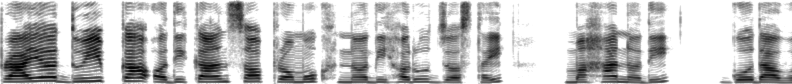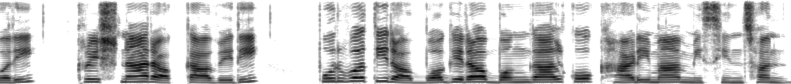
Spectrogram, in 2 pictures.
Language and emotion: Nepali, neutral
